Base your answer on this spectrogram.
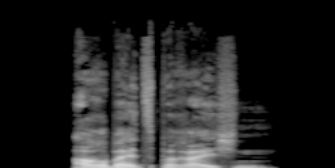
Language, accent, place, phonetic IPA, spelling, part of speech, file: German, Germany, Berlin, [ˈaʁbaɪ̯t͡sbəˌʁaɪ̯çn̩], Arbeitsbereichen, noun, De-Arbeitsbereichen.ogg
- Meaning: dative plural of Arbeitsbereich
